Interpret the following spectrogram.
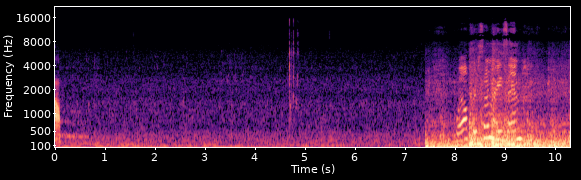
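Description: Faint, steady outdoor background at a creek with one brief tap about halfway through. After about seven seconds it cuts to a truck cab, with a low engine rumble and a woman's voice over it.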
